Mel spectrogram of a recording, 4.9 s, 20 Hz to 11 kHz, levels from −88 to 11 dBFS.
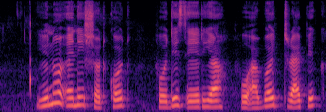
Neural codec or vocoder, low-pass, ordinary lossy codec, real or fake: vocoder, 22.05 kHz, 80 mel bands, Vocos; none; none; fake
